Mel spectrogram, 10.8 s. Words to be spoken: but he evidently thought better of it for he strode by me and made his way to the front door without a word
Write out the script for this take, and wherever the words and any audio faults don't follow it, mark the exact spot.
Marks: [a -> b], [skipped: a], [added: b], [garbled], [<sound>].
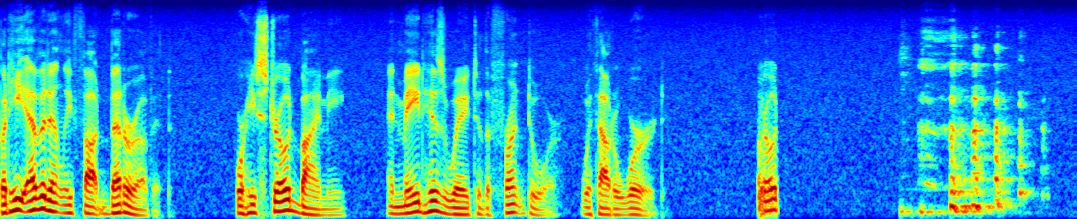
but he evidently thought better of it for he strode by me and made his way to the front door without a word [laugh] [laugh]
